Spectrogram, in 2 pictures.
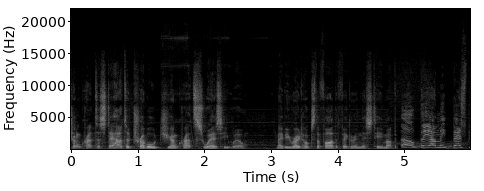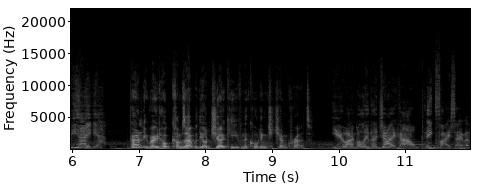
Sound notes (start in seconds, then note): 0.0 voiceover; 7.0 voiceover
